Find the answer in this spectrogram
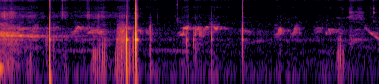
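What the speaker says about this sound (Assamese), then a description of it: "যিহেতু চৰাই আহিছে তাকে ডকাইছোঁ" Birds call in a home garden with a few sharp, scattered chirps and clicks, some close and some faint, against a mostly quiet background.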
